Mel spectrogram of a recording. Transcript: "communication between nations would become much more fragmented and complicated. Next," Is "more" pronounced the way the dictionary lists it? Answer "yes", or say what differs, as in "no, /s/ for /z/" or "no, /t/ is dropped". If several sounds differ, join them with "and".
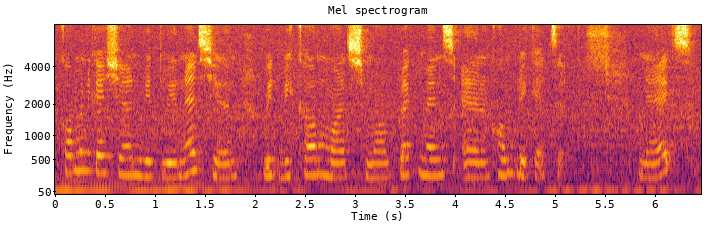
no, /l/ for /ɹ/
